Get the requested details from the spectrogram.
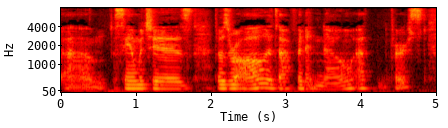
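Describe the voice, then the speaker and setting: A woman's very deep, low voice with a dark, mellow tone and fairly even intonation, set in audible room echo. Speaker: beauty and lifestyle vlogger. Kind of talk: casual vlog talk to camera. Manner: casual with many fillers.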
